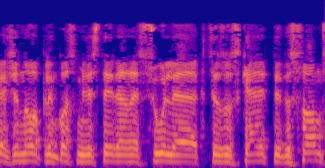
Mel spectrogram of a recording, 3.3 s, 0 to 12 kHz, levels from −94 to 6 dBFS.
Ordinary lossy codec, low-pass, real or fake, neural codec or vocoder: MP3, 32 kbps; 7.2 kHz; real; none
